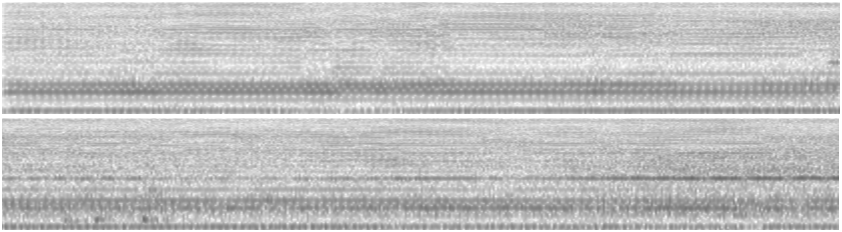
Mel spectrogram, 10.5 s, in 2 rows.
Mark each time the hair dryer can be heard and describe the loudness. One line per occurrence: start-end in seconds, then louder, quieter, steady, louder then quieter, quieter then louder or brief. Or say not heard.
5.2-10.4 louder.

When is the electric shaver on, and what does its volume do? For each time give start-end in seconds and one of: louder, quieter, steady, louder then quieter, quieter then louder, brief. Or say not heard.
0.0-10.4 steady.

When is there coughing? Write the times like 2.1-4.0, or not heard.
5.6-6.3.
